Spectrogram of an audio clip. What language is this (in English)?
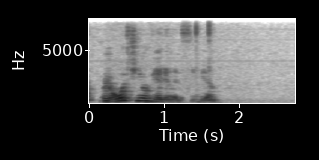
Russian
